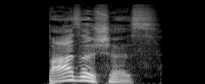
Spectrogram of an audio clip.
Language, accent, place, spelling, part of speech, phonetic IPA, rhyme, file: German, Germany, Berlin, basisches, adjective, [ˈbaːzɪʃəs], -aːzɪʃəs, De-basisches.ogg
- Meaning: strong/mixed nominative/accusative neuter singular of basisch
